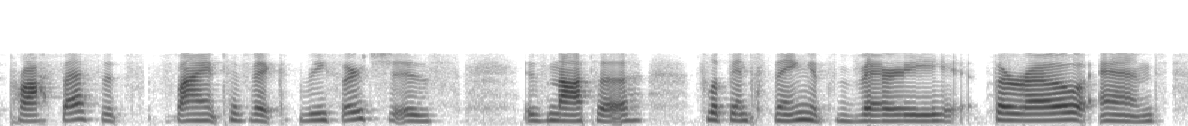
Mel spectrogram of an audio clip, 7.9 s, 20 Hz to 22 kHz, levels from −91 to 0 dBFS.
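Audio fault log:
5.68–7.83 s, repeated packet loss (robotic sound): Just after "a flippant thing it's", the speech breaks up into about twenty short holes across this stretch. The longest lasts about 51 ms. Each hole is filled by stretching the last bit of sound. Roughly a fifth of the span is patched this way, and some pieces are lost outright. The call path's narrow band, nothing above 4 kHz, fits G.711 at 64 kbps.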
